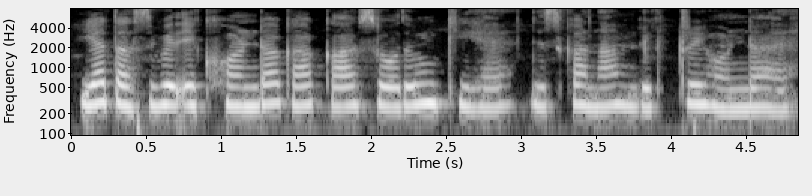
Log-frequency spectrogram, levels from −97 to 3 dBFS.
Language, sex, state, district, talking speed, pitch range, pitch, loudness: Hindi, female, Jharkhand, Ranchi, 175 wpm, 250-275 Hz, 265 Hz, -15 LUFS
